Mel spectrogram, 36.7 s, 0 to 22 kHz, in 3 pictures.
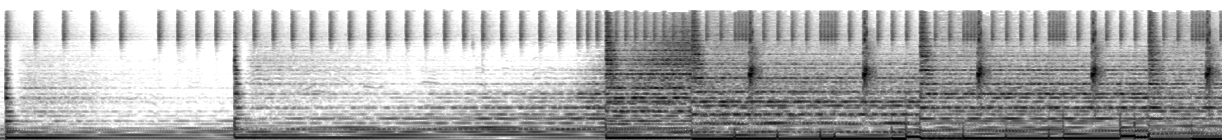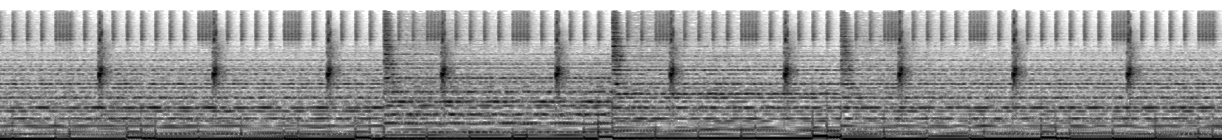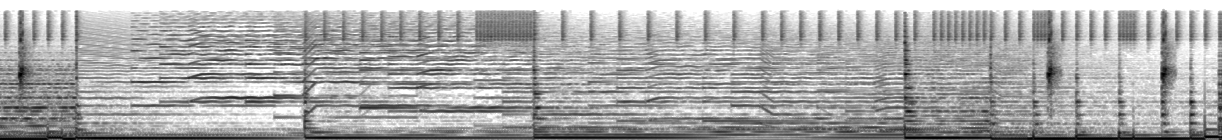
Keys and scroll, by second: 29.1 5, 29.7 Return, 34.8 5, 35.1 Return.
